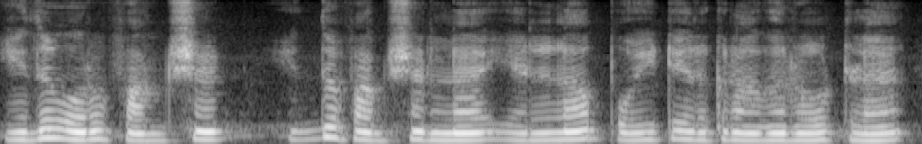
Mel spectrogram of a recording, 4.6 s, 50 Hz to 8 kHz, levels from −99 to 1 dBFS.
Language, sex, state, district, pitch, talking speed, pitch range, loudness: Tamil, male, Tamil Nadu, Nilgiris, 150 Hz, 115 wpm, 145-160 Hz, -15 LUFS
